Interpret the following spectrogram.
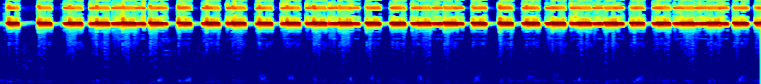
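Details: Pair of crickets producing rapid, shrill chirps in a fast pulsing rhythm near four beats per second, evenly loud, on a silent backdrop.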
